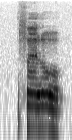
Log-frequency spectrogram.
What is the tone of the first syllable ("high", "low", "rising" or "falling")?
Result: high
